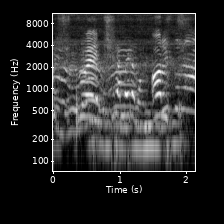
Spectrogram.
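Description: Children's voices talking and calling out, several at once.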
